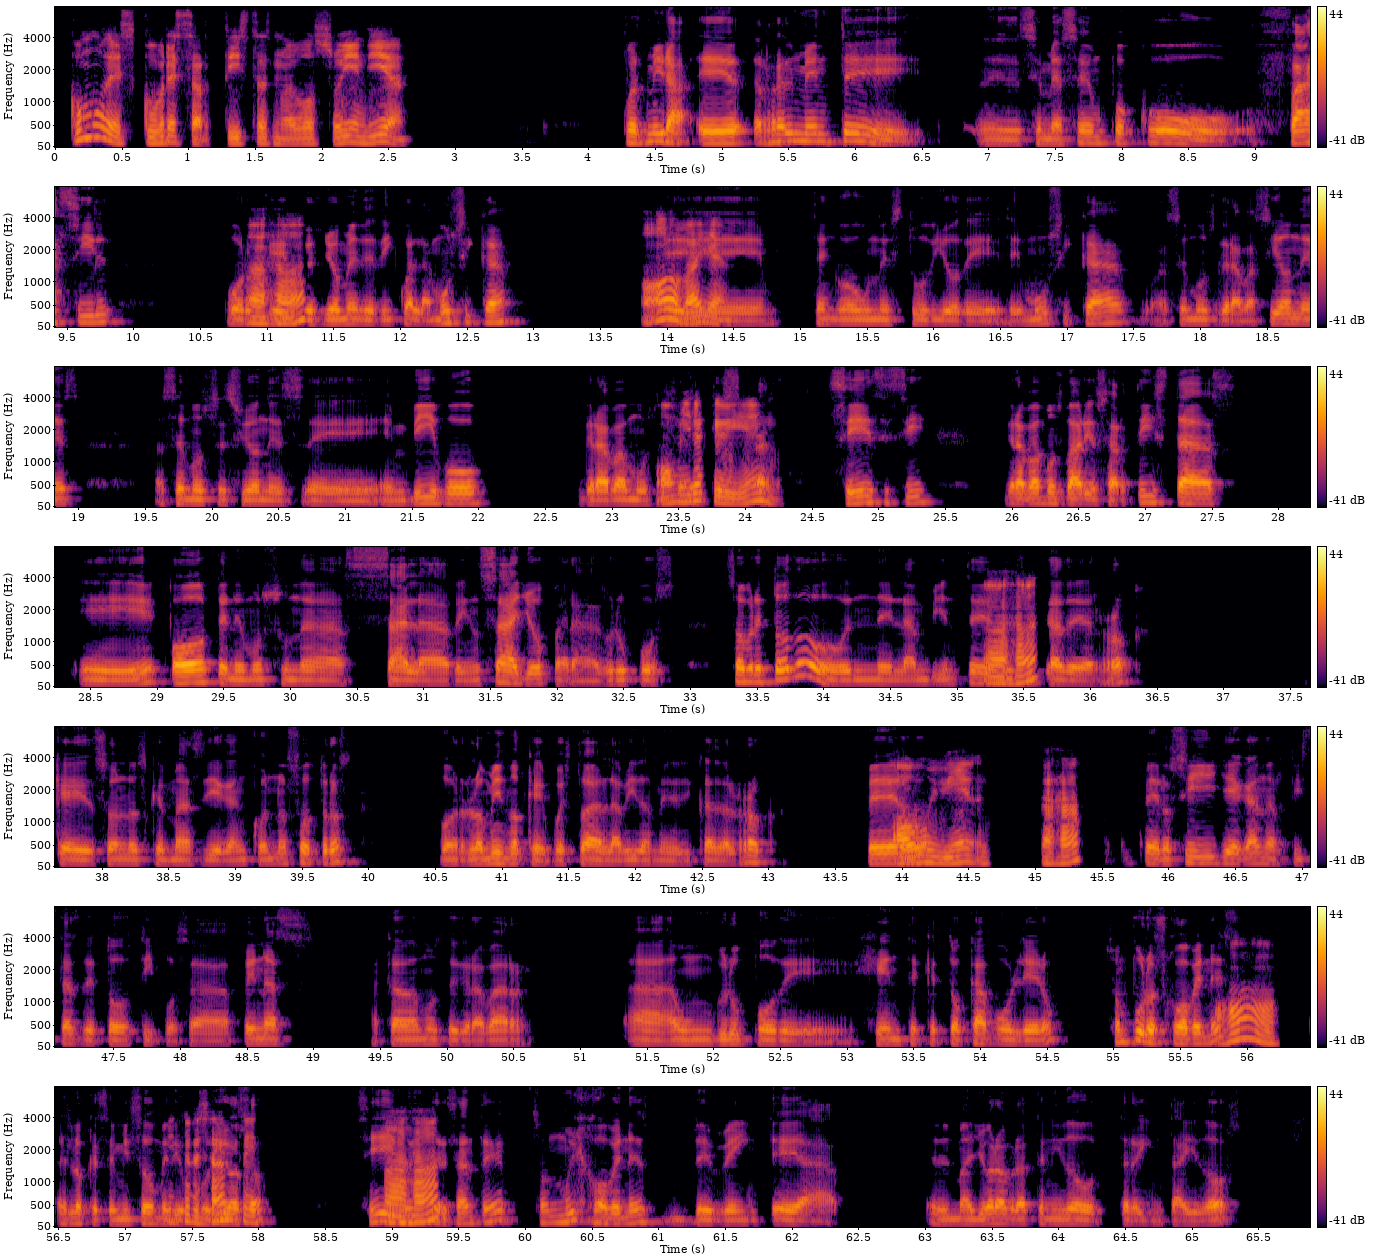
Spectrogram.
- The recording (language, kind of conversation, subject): Spanish, podcast, ¿Cómo descubres artistas nuevos hoy en día?
- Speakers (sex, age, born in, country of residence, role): male, 25-29, Mexico, Mexico, host; male, 55-59, Mexico, Mexico, guest
- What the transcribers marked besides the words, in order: other background noise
